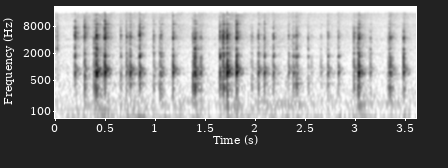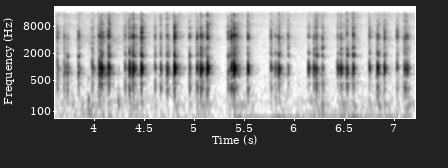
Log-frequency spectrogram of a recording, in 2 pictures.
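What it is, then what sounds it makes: Plastic hairbrush bristles being scratched. A hand-sized black plastic paddle hairbrush with dense bristles is held in the hands while fingertips and nails scratch and brush along the bristles. The result is a quiet, irregular stream of quick, dry, scratchy strokes, about three per second, with a midrange bristly tone and a bright hiss that cuts off almost at once.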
